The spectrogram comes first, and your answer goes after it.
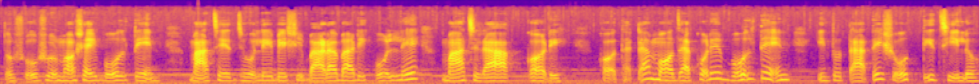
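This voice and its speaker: A woman's voice: lowish voice, soft background music. A woman voicing an elderly Bengali mother-in-law in a cartoon, firm and traditional, fondly chiding and instructing. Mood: gently advising. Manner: unhurried, instructive, gently chiding. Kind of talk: animated moral story voice acting.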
